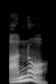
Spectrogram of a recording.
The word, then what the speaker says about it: оно: Ano. Awesome. These three on, ana, ano, they're our foundation. So, how do we know which is which? How can you tell if a noun is masculine, feminine, or neuter?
